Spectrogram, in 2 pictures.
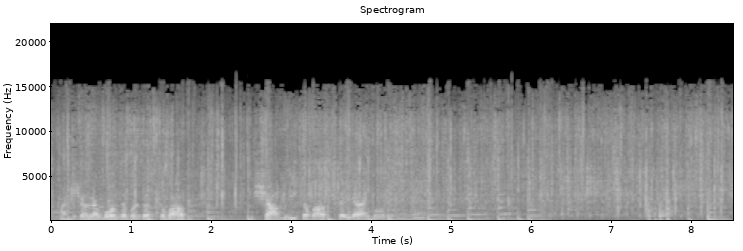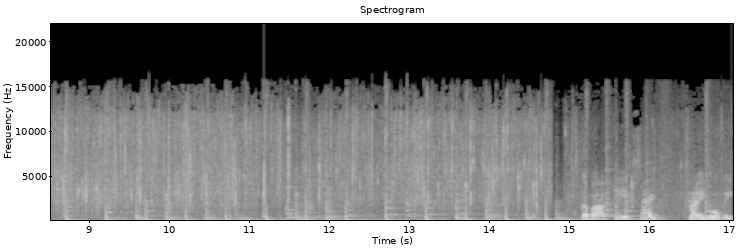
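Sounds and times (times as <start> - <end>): background music with steady beat: 0.0 - 6.4, 7.6 - 17.0
spatula turning food in pan: 0.0 - 15.2
meat sizzling in oil: 0.0 - 17.0.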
